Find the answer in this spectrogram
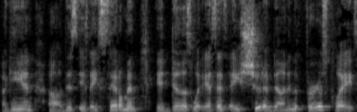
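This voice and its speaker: A man speaks with hardly any pauses in a fairly low pitch. His pitch variation is ordinary, and there is audible room echo. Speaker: YouTube news commentator. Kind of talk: casual video commentary. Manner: fast; filler-heavy, informal.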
